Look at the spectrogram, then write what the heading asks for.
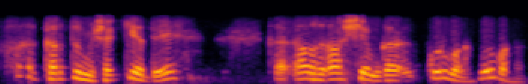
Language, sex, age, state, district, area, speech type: Sanskrit, male, 30-45, Karnataka, Udupi, urban, conversation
